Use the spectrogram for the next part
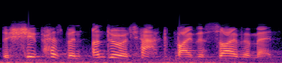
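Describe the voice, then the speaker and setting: Desperate male crewman played by a man, slightly high, doomed distress call over a lo-fi, faintly noisy radio, sci-fi drama. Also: lively intonation, a little fast. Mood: desperate, afraid. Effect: radio transmission filter. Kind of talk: amateur sci-fi audio drama acting. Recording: noisy, thin radio transmission.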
